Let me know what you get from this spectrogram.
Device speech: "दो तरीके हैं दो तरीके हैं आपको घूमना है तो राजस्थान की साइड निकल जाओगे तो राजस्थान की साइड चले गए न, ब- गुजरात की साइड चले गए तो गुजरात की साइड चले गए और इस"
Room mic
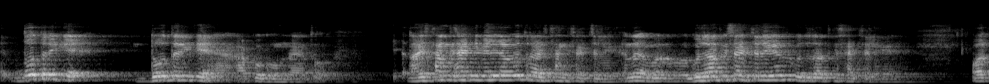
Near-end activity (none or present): none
